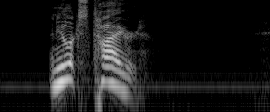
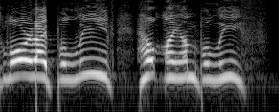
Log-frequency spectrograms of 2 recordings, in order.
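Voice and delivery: earnest cry; 4 semitones higher, 6 dB louder than usual. Acted. Father cries out to Jesus.

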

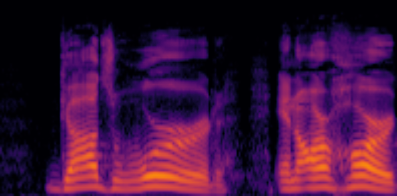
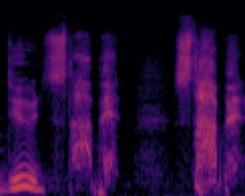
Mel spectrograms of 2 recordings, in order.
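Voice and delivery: hushed, far softer than usual; inner voice; 3 semitones lower, 16 dB quieter than usual. Retold or imitated. Inner voice chiding the over-preaching speaker, hushed. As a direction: imitate a nagging voice in your head, under the breath. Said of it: "hearing this voice like".

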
